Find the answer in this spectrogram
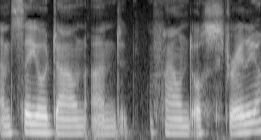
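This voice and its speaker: A woman in a British accent, fairly low-pitched and dark and mellow in tone, with monotone, flat intonation and a very slow pace. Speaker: mapping video creator. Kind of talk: video game recap narration. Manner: halting.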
